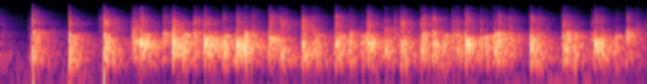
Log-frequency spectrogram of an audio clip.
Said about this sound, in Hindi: मैं आवाज़ देता हूँ, जोरदार तालियों से उनका स्वागत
